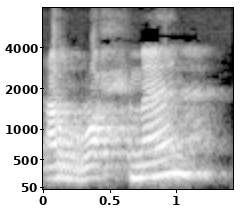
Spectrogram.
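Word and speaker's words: الرحمن: situ Ha besar kemudian Arrahman ro ro tebal kemudian ha ha Ti tipis atau berat ya Arrahman arro ro tebal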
